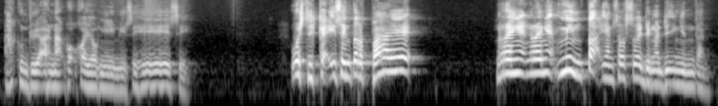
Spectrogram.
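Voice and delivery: slow, weary exasperation; exasperated God. Acted. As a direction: sigh it out like a tired father.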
